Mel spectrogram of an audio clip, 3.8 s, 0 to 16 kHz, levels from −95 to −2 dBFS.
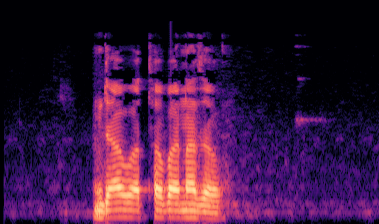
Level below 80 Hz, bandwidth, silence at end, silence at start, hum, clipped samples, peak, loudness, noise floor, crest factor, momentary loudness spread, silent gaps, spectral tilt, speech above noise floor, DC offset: -60 dBFS; 7.8 kHz; 1.55 s; 0.95 s; none; under 0.1%; 0 dBFS; -13 LUFS; -61 dBFS; 16 dB; 8 LU; none; -6 dB/octave; 49 dB; under 0.1%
